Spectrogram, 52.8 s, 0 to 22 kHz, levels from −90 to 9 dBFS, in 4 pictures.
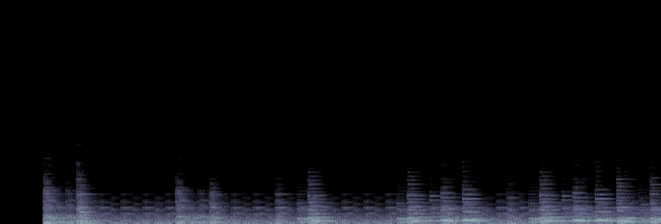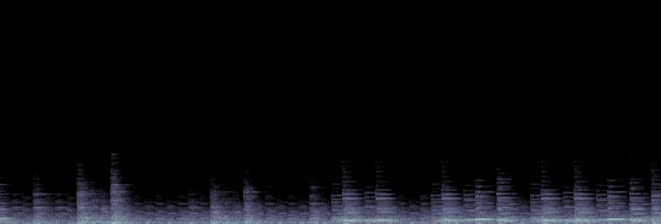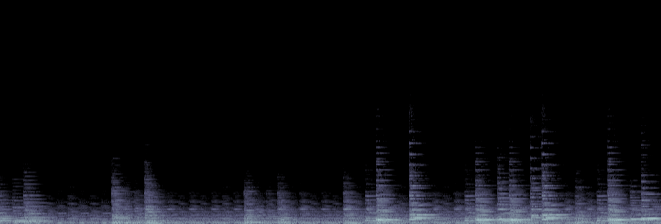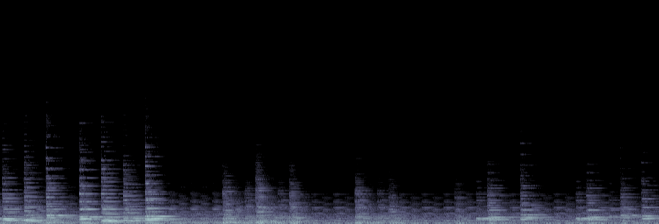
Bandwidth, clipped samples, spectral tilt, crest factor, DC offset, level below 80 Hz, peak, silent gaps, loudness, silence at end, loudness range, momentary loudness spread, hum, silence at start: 8.4 kHz; under 0.1%; -8.5 dB/octave; 20 dB; under 0.1%; -48 dBFS; -10 dBFS; none; -30 LUFS; 0 s; 10 LU; 15 LU; none; 0.85 s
